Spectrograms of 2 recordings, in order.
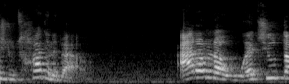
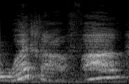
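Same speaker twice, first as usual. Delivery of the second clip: stunned disbelief; 3 semitones higher, 5 dB quieter, slower than usual. Retold or imitated. Reacting while scrolling his phone.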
